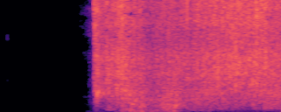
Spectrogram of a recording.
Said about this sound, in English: It was so loud that it startled Petunia, and she lost her balance and splashed right into the water.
